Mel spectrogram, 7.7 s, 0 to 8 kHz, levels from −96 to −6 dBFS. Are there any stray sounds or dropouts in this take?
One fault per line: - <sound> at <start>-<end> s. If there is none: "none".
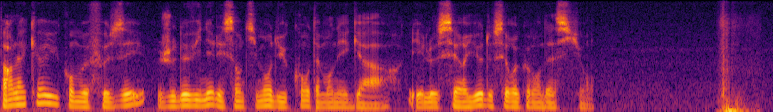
- whoosh at 7.2-7.6 s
